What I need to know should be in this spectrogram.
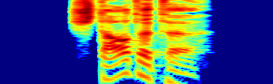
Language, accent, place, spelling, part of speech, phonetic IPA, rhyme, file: German, Germany, Berlin, startete, verb, [ˈʃtaʁtətə], -aʁtətə, De-startete.ogg
- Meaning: inflection of starten: 1. first/third-person singular preterite 2. first/third-person singular subjunctive II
